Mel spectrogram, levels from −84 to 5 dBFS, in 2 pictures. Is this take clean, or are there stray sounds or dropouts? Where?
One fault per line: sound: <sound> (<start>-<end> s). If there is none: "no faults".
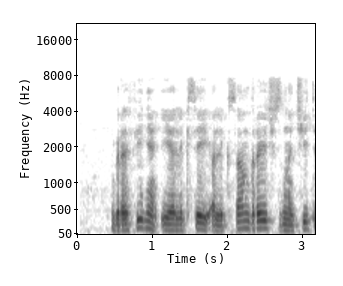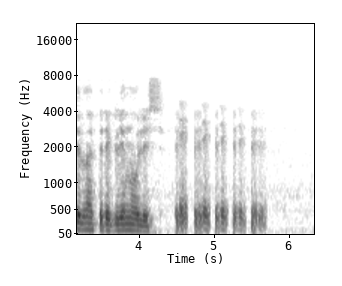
sound: laugh (4.5-5.7 s)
